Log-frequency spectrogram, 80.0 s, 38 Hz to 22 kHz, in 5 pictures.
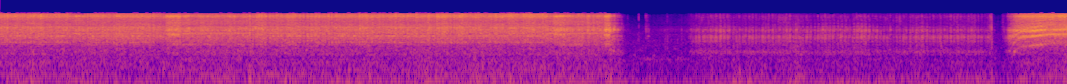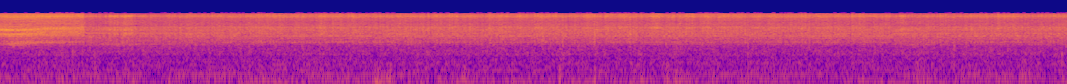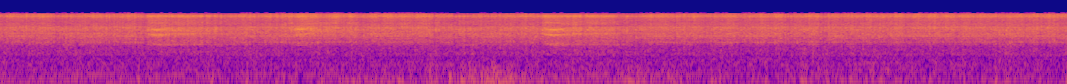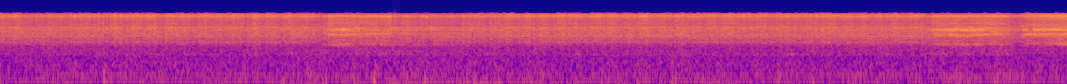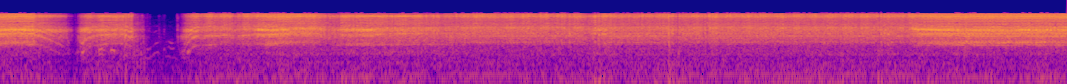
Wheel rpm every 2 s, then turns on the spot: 230, 230, 230, 230, 190, 20, 20, 60, 220, 230, 230, 230, 230, 230, 230, 230, 230, 230, 230, 230, 230, 230, 230, 240, 240, 240, 230, 230, 230, 230, 230, 220, 140, 120, 220, 230, 230, 230, 230, 220.
10-14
